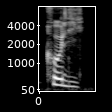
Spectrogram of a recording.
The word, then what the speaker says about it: colis: à l'infinitif l'envoi du colis attention colis est un mot qui prend qui s'écrit avec un s mu est donc à ne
